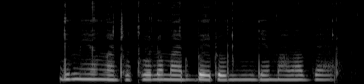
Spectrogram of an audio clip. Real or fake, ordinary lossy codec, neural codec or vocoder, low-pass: fake; none; vocoder, 44.1 kHz, 128 mel bands every 256 samples, BigVGAN v2; none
